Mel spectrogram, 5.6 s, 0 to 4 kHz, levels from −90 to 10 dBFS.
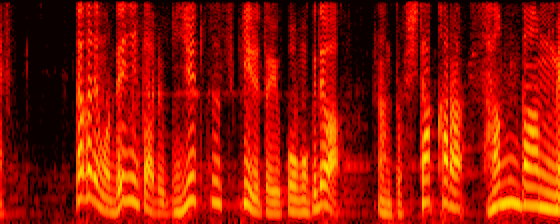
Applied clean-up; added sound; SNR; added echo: neural separator model SepFormer DNS4.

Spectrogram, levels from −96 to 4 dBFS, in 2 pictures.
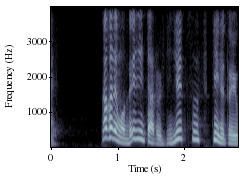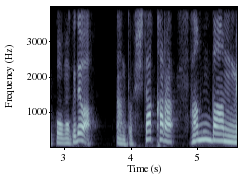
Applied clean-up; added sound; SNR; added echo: neural mask model DeepFilterNet 3.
